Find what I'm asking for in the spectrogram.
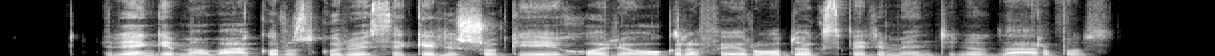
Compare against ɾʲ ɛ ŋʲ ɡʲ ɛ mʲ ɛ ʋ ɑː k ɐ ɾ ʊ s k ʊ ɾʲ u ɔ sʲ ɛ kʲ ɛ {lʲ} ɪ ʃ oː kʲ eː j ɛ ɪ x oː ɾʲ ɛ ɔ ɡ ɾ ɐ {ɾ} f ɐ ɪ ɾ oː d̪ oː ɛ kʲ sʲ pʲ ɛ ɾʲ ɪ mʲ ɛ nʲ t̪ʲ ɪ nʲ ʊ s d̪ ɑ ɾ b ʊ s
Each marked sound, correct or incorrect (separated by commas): correct, incorrect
